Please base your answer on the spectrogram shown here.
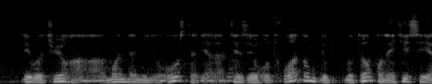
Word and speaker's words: Leapmotor: Rappelle le nom pour Leap Motor, Leap Motor. voilà. Ça se prononce comme, enfin ça s'écrit comme ça se prononce.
